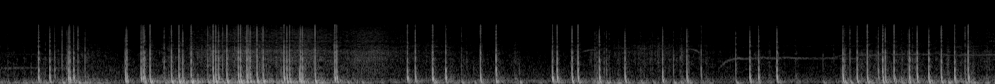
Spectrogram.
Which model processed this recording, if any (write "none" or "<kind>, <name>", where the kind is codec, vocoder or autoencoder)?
vocoder, Vocos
